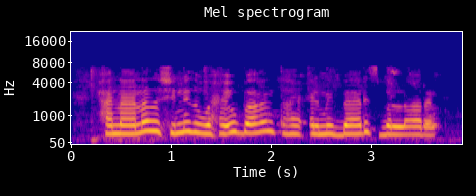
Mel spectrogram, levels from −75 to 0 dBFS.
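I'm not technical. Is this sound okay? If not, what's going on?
No. The speech sounds dull and muffled throughout, with a rough, fluttery hiss. Everything above about 6.9 kHz is gone. Heavy Dolby Digital compression is the likely cause.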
